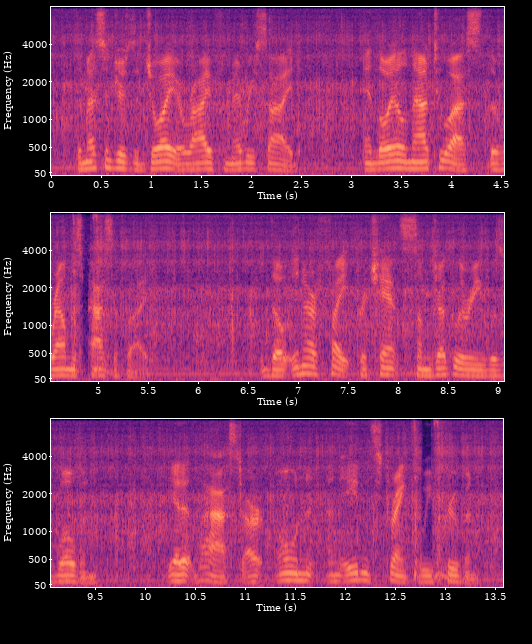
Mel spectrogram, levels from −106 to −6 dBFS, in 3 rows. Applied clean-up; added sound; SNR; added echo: none; Tools; 9 dB; none.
